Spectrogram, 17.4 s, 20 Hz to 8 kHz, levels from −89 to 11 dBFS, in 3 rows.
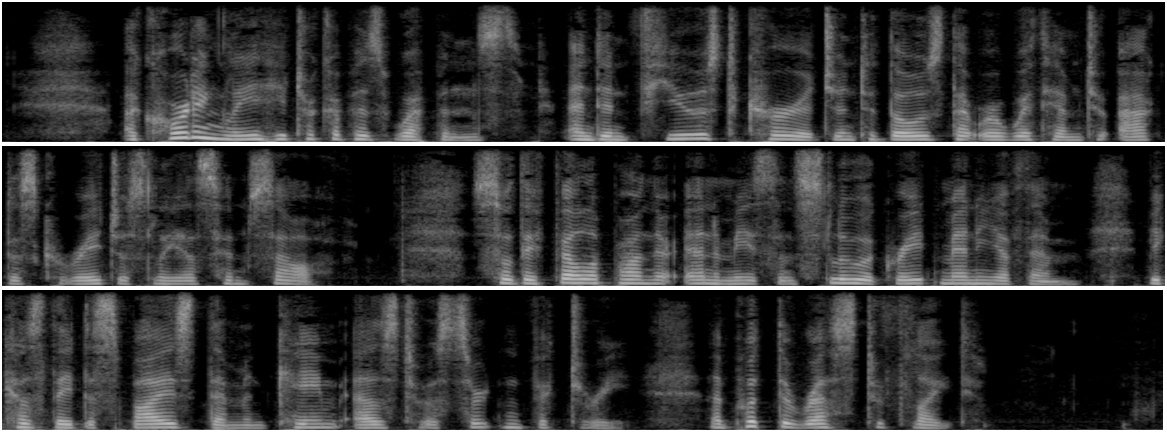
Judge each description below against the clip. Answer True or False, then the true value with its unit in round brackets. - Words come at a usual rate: True (175 wpm)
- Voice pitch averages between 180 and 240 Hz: True (190 Hz)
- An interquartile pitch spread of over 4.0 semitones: False (2.7 semitones)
